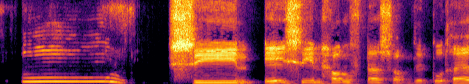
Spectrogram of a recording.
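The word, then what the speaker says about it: شين: শিন। এই শিন হরফটা শব্দের কোথায় আসবে? প্রথমে। শব্দের প্রথমে আসবে। শিন হরফ উচ্চারণ করতে হবে কিভাবে? সা সা আওয়াজে উচ্চারণ করতে হবে।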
